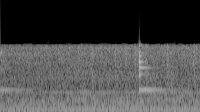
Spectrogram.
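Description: A metal utensil clinks lightly against a stainless steel pot twice, about a second and a half apart. Each clink leaves a faint ringing tone.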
